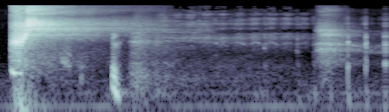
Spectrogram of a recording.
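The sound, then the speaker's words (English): A voice imitates a piston toilet flusher: a sudden loud, hissing whoosh that trails off, a brief low thump, then a quieter breathy exhale with a few small clicks at the end. “Everyone give your impersonation of what you think the piston flusher sounds like.”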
